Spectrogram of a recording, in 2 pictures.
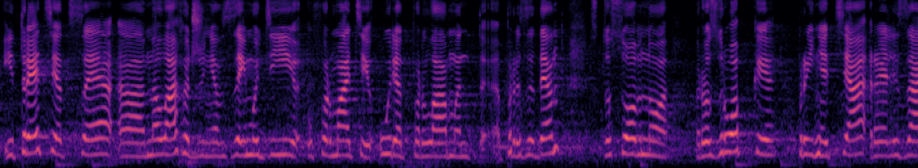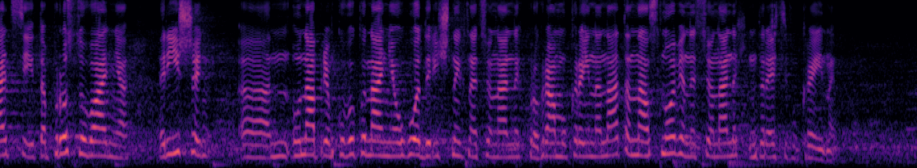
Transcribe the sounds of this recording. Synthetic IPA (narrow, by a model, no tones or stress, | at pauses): it̪ɾɛtʲɐt̪sɛnɐlˠɑɦɐd͡ʒenʲːɐwzɐjmɔdʲijiufɔrmɑtʲiʔuɾʲɐd̪̚pɐrlˠɑment̪pɾezɪd̪ɛnt̪ | st̪ɔsɔwnɔ | ɾɔzɾɔpkɪ | pɾɪjnʲɐtʲːaɾeɐlʲizɑt͡sʲijit̪ɐpɾɔsʊʋɑnʲːɐ | ɾʲiʃenʲ | unɑpɾʲɐmkʊʋɪkɔnɑnʲːɐʊɦɔd̪ɪɾʲit͡ʃnɪxnɐt͡sʲiɔnɑlʲnɪxpɾɔɦɾɑmʊkɾɐjinɪnɑt̪ɔnɐːsnɔʋʲinɐt͡sʲiɔnɑlʲnɪxint̪eɾɛsʲiwʊkɾɐjinɪ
